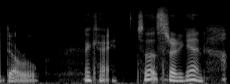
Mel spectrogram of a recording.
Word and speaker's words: Durrell: yes so I mean a standard English pronunciation of d-u-r-e-double would be Daryl okay so let's start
